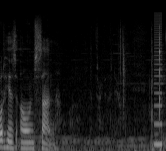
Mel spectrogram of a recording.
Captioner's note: whispering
